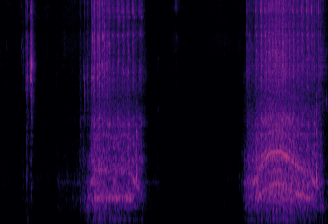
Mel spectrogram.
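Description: A sewing machine stitches quilt seams in two clear bursts of rapid mechanical whirring, each a couple of seconds long, separated by quiet pauses and a brief click.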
